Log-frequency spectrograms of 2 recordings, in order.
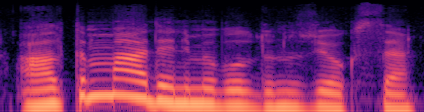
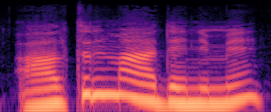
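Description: First: Said in the usual way. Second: Exclaimed question, a little raised; mild exclamation. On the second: Acted. Mitya echoes Perhotin's gold mine question, exclaiming. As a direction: cry it out in mild surprise, rising at the end. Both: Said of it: "diye haykırdı".

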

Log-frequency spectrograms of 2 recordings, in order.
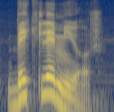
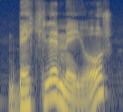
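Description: First: "beklemiyor" with i before -yor, falling; narrowed vowel. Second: "Beklemiyor" said as beklemeyor, rising; unnarrowed E vowel. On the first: ("beklemiyor", daralmış i ile) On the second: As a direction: keep an e before -yor in "Beklemiyor". ("Beklemiyor", i yerine e ile) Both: Shown as a demonstration. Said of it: "mameyi de etkiler".

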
